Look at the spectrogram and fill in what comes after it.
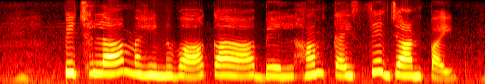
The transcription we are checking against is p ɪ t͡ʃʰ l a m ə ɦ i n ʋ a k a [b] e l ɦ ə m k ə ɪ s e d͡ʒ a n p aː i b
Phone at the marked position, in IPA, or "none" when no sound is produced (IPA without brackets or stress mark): b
